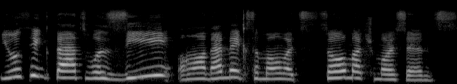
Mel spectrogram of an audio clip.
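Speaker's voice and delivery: high, squeaky, little character voice. Player speaking in character during a game, squeaky voice. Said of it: "hate how squeaky this voice is".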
